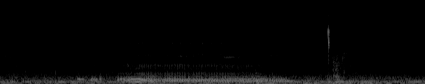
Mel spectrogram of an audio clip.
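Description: A young man's low, closed-mouth hum, a drawn-out wavering "mmm" of about two seconds while he decides, over a steady low background hum. A single sharp click comes near the end.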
